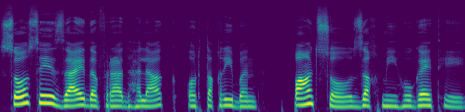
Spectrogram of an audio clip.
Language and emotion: Urdu, neutral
